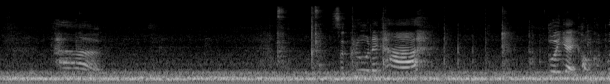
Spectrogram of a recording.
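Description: A steady low drone throughout, with short high-pitched vocal sounds about a second in and again around four seconds.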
